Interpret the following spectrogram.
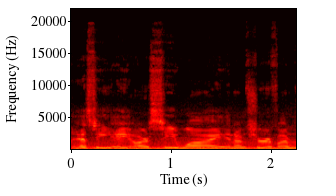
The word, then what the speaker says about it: Searcy: I'm down here at the Loves in Searcy, I think is how it's spelled, S-E-A-R-C-Y, and I'm sure if I'm wrong, somebody will correct me in the comments.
